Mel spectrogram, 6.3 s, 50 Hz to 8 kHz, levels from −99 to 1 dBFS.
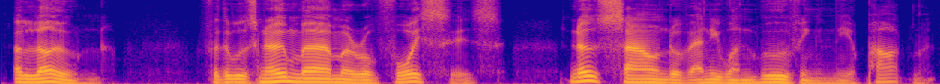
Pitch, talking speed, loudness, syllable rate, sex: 105 Hz, 165 wpm, -19 LUFS, 5.3 syllables/s, male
